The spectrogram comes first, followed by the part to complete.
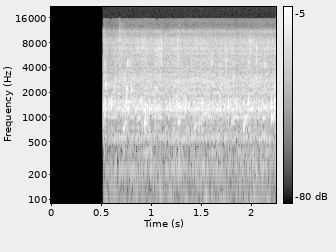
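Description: Steady trickling stream of liquid, a man urinating into a urinal, starting about half a second in after a moment of dead silence.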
